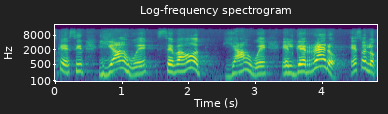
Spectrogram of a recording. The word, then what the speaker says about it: Yahweh: ya llevaron de guerra es incorrecto que nosotros digamos jehová milham a eso no se dice se dice ya ve y 6000 hama ya ve varón de guerra es incorrecto que nosotros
